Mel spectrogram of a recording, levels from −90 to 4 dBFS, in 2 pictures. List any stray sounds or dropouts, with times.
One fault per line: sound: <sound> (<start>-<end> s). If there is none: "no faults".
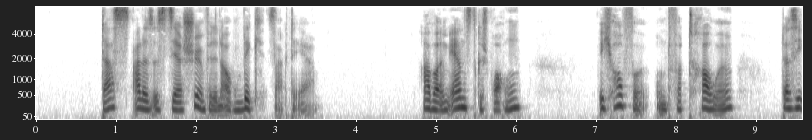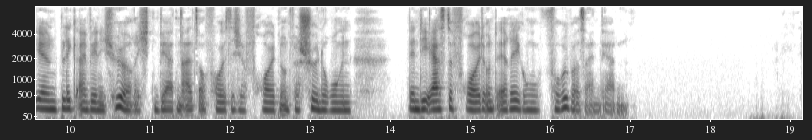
no faults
